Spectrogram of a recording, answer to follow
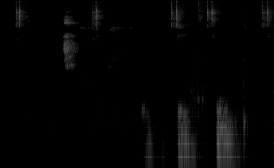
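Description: A few faint, sharp clicks in the first second and a half, then three short, muffled thumps, with silent gaps between them.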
